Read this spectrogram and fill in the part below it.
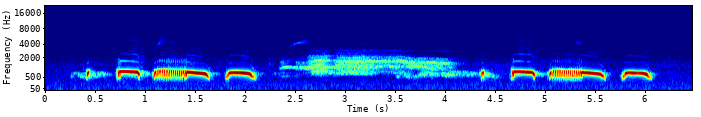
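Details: Decoy spotted dove giving a lure call used to provoke wild doves: two phrases of short clipped notes, each built around a long loud coo, with a soft murmuring rumble between the two phrases.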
